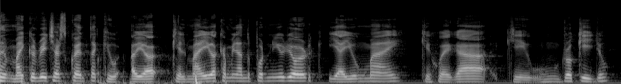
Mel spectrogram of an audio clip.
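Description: A young man with a Costa Rican accent rambles through an anecdote in a relaxed podcast chat. He restarts his sentences and fills the gaps with little sound effects as he goes. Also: mid-range voice, moderate pace. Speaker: podcast co-host. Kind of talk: casual chat.

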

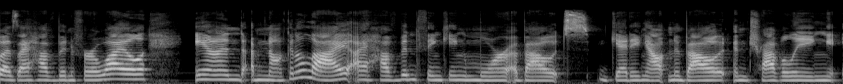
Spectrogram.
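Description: Bright-voiced chatty woman podcaster. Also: medium pitch. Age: 30s. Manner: chatty and rambling, quick self-corrections. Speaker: podcast host. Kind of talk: casual solo podcast chat.

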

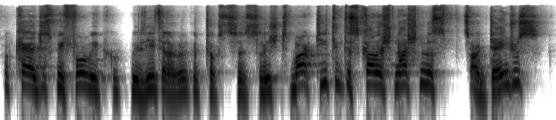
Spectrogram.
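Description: Irish man interviewing in a higher-pitched voice. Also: expressive, quick pace. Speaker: podcast host. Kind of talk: conversational interviewing.

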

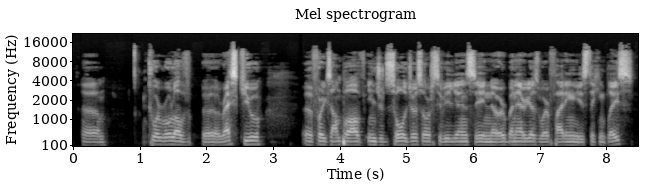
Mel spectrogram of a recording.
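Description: A man from Italy asks a question from a seminar audience, hesitant with many ums. He speaks in a flat, even tone, recorded dry. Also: medium pitch, no room sound. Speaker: audience member asking a question.

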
